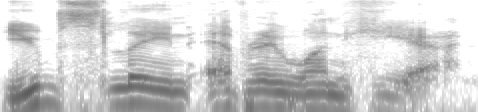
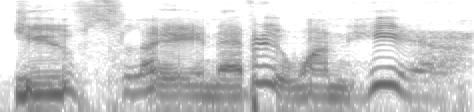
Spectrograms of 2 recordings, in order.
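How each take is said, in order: First: Solemn priest speaking; different priest voice. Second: High goblin voice; squeaky goblin priest. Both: Acted. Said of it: "gonna use a different voice for this".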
